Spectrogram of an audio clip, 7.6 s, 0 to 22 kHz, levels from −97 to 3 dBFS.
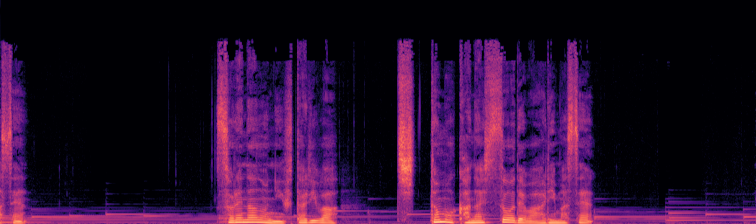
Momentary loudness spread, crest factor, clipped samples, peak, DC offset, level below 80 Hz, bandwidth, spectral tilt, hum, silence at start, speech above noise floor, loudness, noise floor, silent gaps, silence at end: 20 LU; 18 dB; under 0.1%; -2 dBFS; under 0.1%; -58 dBFS; 18 kHz; -5 dB/octave; none; 0 s; 33 dB; -19 LUFS; -51 dBFS; none; 0 s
